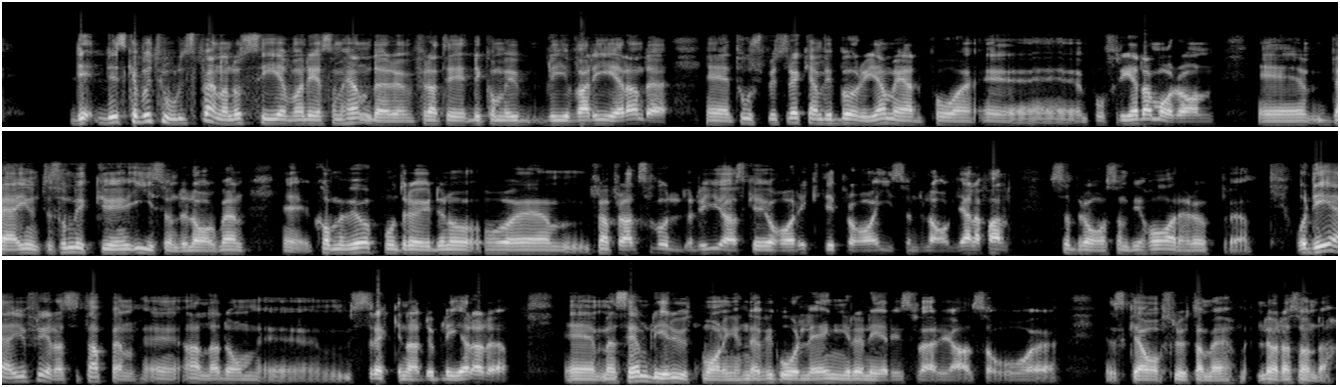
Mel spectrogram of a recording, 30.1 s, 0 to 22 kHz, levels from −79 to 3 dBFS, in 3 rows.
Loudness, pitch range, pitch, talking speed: -19 LUFS, 105-135 Hz, 115 Hz, 170 wpm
